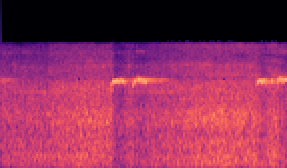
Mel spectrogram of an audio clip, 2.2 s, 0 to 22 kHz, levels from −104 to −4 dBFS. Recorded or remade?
recorded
